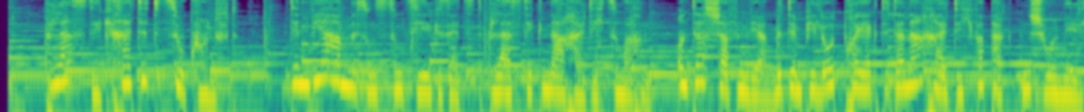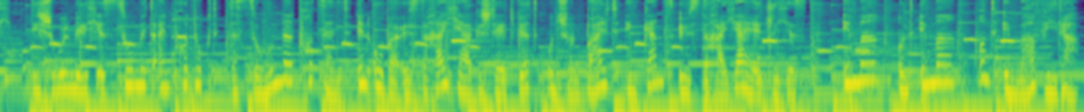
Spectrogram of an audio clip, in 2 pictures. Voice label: informative video German Female Voiceove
